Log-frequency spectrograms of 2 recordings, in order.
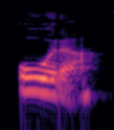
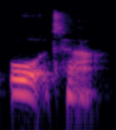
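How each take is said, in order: First: The middle consonant is a soft D sound. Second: The middle consonant is a clear T sound. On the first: "American, Australian might use order. Again, reducing that T down to a D sound" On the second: "I would say ought to"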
